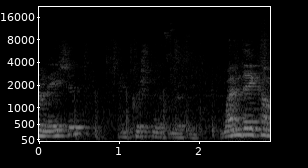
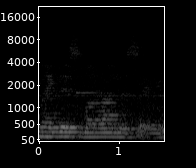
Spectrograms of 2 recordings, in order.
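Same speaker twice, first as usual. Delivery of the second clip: ordinary delivery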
